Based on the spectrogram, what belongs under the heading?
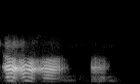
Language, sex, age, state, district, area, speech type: Bodo, female, 30-45, Assam, Baksa, rural, conversation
